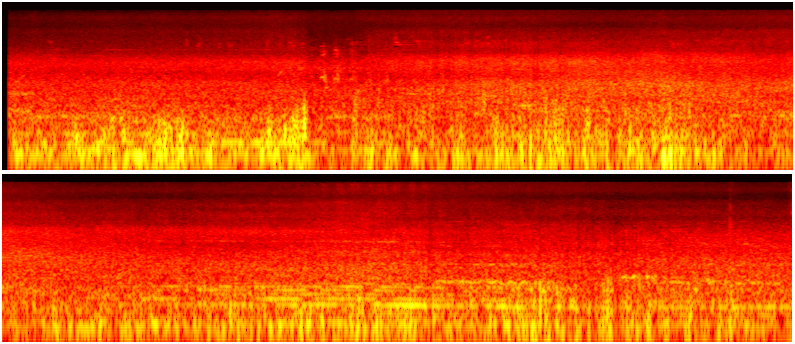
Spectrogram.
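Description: Wind buffeting the microphone, heavy and gusty for the first four seconds and then cutting off, over a steady wash of outdoor street and traffic noise. A low steady hum joins in over the last few seconds.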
